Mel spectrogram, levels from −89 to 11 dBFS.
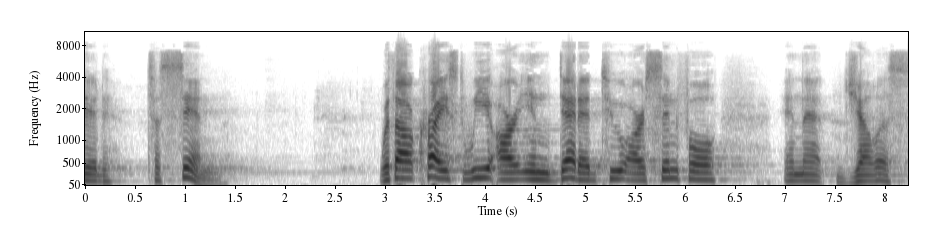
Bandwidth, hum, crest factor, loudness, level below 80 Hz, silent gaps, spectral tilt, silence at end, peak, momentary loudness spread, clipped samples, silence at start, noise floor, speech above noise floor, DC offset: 8.8 kHz; none; 16 dB; -15 LUFS; -54 dBFS; none; -6.5 dB/octave; 0 s; 0 dBFS; 17 LU; under 0.1%; 0 s; -59 dBFS; 45 dB; under 0.1%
